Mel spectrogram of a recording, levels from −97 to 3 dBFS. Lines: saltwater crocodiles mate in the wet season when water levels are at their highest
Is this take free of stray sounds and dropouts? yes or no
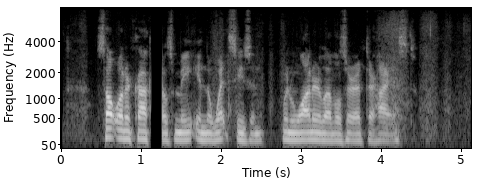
no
